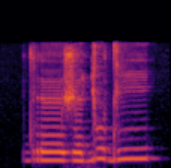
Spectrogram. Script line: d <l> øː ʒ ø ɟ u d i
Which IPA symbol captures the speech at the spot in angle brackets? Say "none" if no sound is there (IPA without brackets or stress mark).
r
